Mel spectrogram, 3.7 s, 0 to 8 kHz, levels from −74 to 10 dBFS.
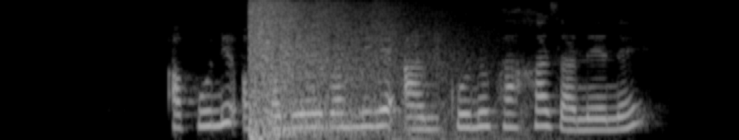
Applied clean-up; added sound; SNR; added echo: none; Gunshot, gunfire; 2 dB; none.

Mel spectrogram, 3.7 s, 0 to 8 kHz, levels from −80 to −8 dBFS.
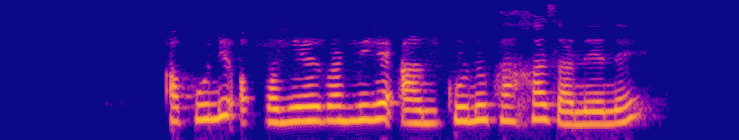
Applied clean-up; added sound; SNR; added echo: neural mask model Resemble Enhance denoiser.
